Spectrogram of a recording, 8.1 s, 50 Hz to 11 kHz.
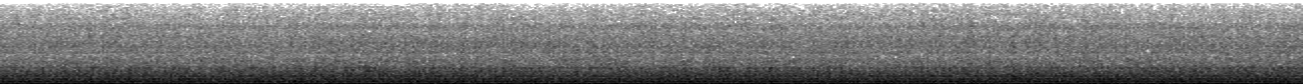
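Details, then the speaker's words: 1946 International Harvester Farmall H four-cylinder, in neutral after a pushrod replacement and deep cleaning, with a low battery: deep, even putter at around 170 beats a minute with no misses or knocks; steady, normal idle. "There she is over there, idling all loyal like."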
